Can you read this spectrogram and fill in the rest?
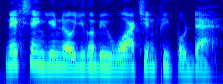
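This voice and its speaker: Hoarse, angry American man ranting. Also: a little high, fast, dry recording. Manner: angry, profane, repetitive. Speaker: show host. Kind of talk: political rant on a call-in show.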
